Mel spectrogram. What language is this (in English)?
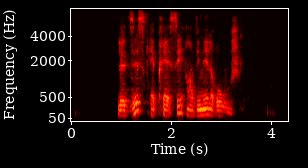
French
